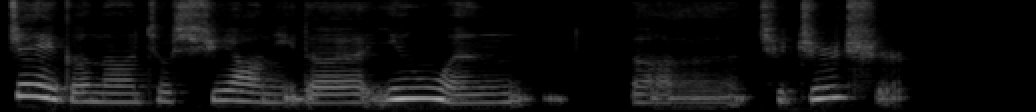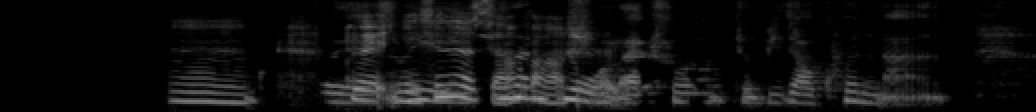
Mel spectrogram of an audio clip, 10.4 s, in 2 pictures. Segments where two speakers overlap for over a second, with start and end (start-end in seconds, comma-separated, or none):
6.9-8.3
